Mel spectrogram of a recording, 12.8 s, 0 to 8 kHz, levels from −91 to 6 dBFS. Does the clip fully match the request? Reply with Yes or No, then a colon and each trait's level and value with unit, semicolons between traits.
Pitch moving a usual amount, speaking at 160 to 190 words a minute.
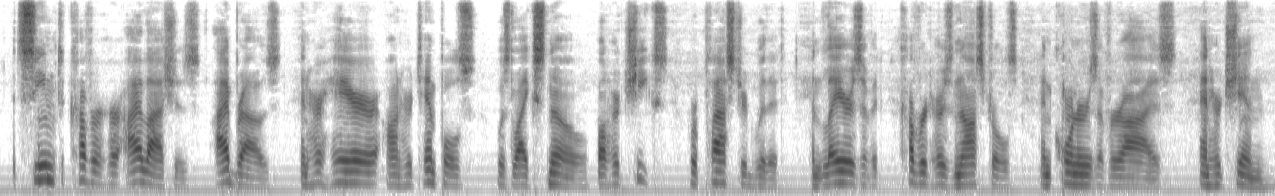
Yes: average, 4.2 semitones; average, 175 wpm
